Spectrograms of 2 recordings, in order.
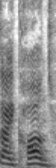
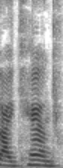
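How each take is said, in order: First: "can't" with a long open British "ah", like kahnt; British pronunciation. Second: "can't" with a flat American "a" as in cat; American pronunciation. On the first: Showing viewers the British "can't", broad ah. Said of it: "That is British accent". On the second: Contrasting the American "can't" for viewers, flat a. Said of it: "I don't use I can't". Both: Shown as a demonstration.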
